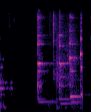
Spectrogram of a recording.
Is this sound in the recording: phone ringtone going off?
yes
